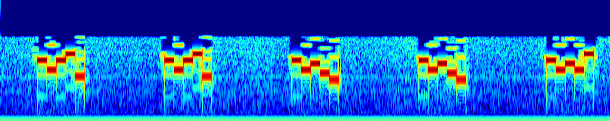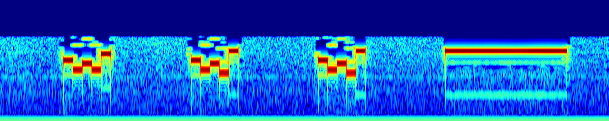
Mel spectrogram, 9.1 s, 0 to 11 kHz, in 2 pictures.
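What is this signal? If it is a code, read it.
Five-tone selective call (ZVEI), heard as quick runs of five tones, tones of about 70 ms. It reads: 85803 85803 85742 85742 85750 85750 85744 85744
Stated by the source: ZVEI five-tone selective call received on an SDR, recorded by Feuerwehr Orlamünde.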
